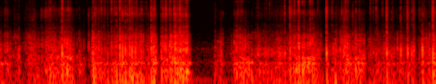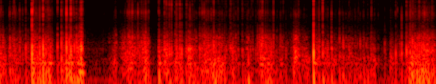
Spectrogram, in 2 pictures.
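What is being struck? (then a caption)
Glitter-printed fabric witch hat. Long acrylic nails scratch across a hollow black fabric witch hat with a glitter spiderweb print, giving a dense, steady rasping scrape with a low, muffled body. The scratching runs in bursts, with brief pauses near the two- and five-second marks.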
